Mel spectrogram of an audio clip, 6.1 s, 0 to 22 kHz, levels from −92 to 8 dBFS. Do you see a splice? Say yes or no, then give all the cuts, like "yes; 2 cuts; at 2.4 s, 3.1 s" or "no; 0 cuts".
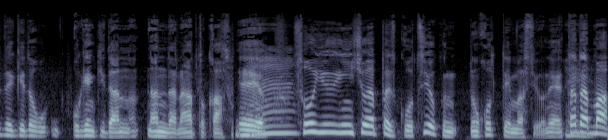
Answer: yes; 1 cut; at 2.3 s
